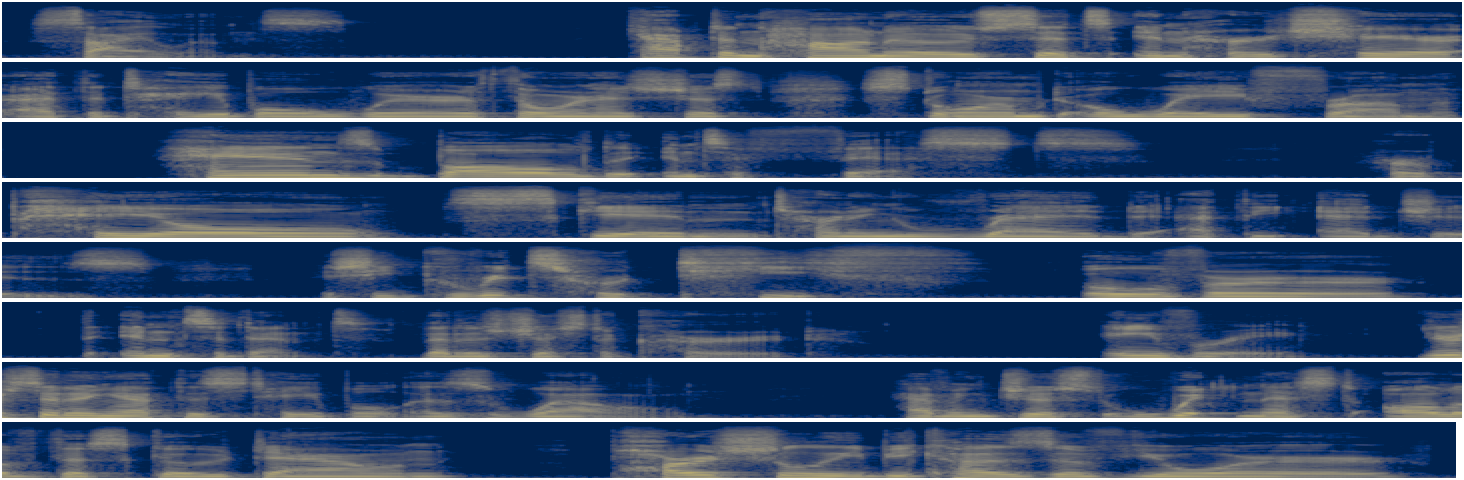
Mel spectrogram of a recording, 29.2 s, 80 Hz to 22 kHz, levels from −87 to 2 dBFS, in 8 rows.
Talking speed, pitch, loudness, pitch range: 125 wpm, 120 Hz, -31 LUFS, 110-125 Hz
